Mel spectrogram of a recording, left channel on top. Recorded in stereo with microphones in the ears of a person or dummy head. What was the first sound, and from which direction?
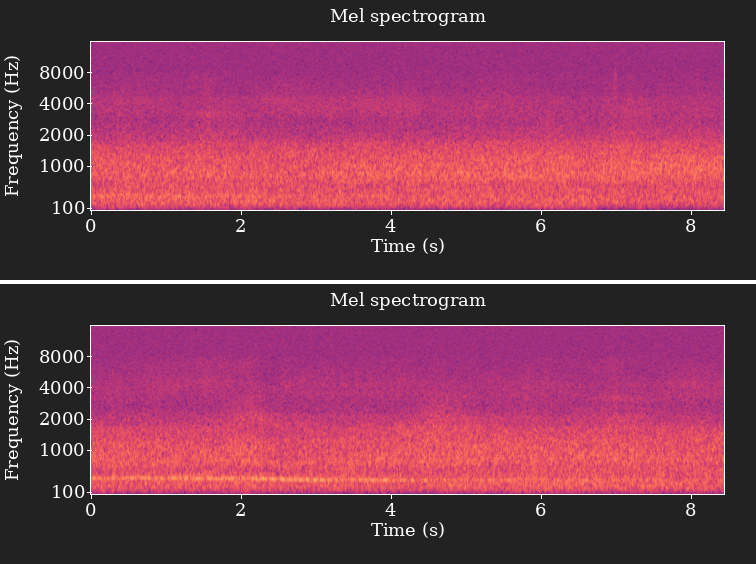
Only background noise.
